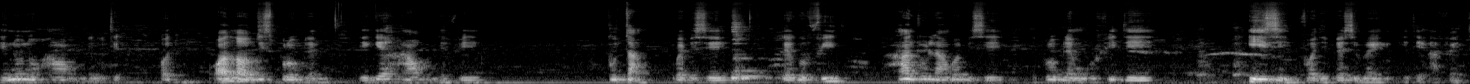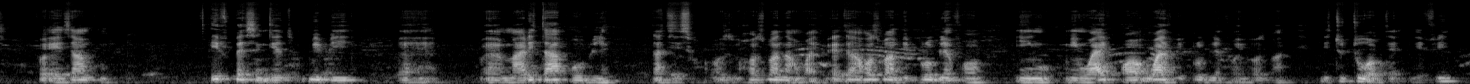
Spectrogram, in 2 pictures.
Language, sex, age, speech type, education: Nigerian Pidgin, male, 30-45, spontaneous, tertiary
